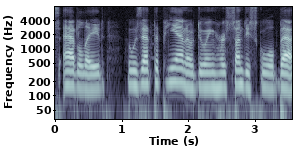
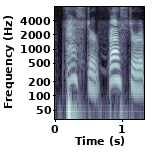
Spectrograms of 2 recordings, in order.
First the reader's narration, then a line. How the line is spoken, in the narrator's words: hissing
